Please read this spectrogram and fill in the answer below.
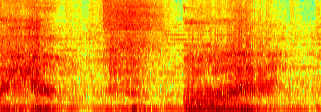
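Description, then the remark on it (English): A person voicing the ogre Rort in a tabletop game, as it rages, growls out a deep, guttural ogre roar in two long, rumbling bursts, loud and low-pitched with a rough, throaty texture, and no words spoken. “He's going to rage himself um, as the ogre lets out a roar”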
